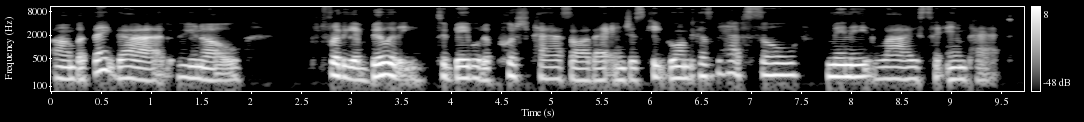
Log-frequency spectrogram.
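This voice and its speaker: A woman hosts a podcast and talks with her guest in a relaxed, conversational way. She answers in an affirming, encouraging manner, at a slightly low pitch. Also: measured pace, gravelly. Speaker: podcast host. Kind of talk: casual interview conversation.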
